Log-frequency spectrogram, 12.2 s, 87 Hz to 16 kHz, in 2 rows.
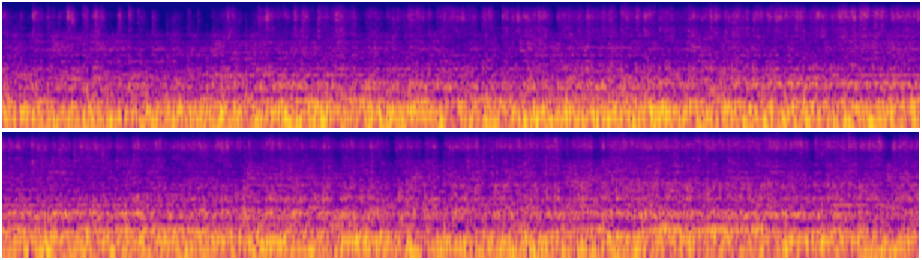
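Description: Engine of a 1970 Plymouth Cuda pro street car, idling steadily with a low, even rumble.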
